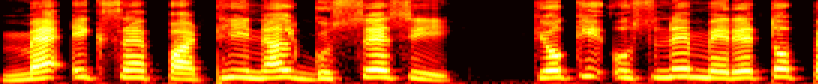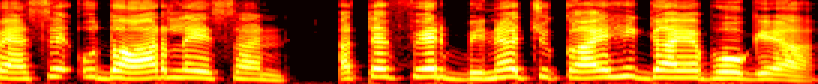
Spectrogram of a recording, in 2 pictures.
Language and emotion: Punjabi, angry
